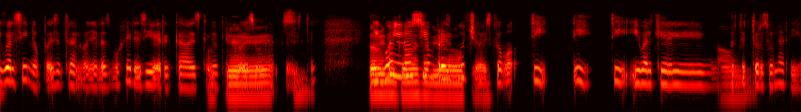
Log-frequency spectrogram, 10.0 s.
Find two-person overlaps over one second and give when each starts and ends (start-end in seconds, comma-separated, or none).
4.6-6.2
